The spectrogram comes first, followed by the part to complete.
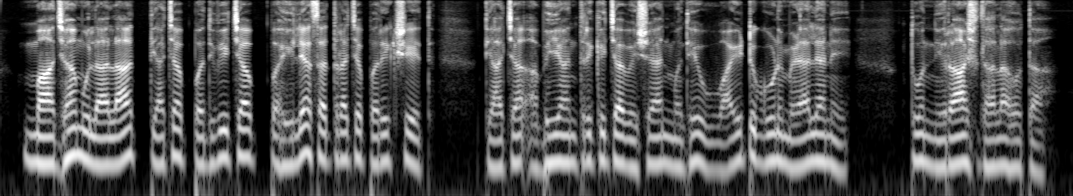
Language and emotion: Marathi, sad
